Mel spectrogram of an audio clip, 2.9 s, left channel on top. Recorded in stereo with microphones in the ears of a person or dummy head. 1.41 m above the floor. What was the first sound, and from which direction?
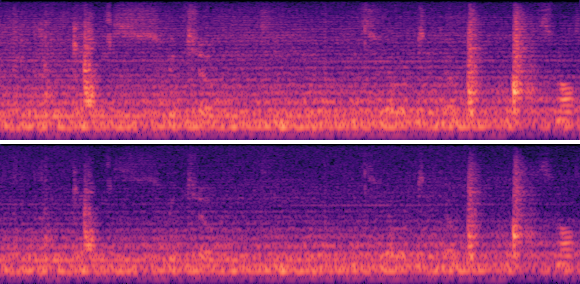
An aircraft, 60° left (ahead or behind).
